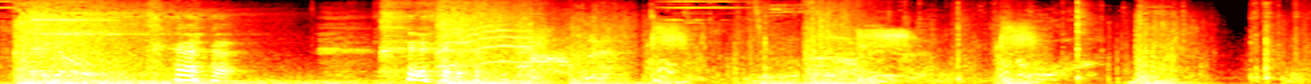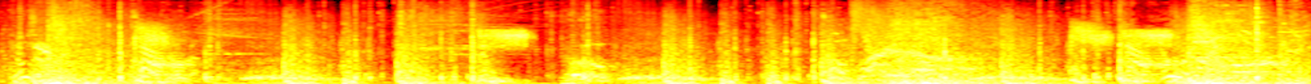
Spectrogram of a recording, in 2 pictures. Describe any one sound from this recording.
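Fiery blasts whoosh and roar in a fighting game.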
